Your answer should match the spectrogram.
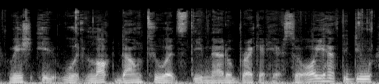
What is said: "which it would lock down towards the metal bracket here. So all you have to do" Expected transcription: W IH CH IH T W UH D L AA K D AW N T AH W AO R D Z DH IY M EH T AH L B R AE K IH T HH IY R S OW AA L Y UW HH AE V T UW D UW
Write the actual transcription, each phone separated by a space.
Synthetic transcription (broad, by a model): W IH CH IH T W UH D L AA K D AW N T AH W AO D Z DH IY M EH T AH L B R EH K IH T HH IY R S OW AA L Y UW HH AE F T UW D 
